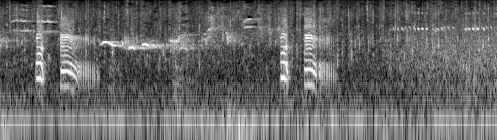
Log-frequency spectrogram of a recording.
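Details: Tokay gecko kept on a cricket diet sounds two paired calls, each a sharp bark-like note and a lower harmonic croak, about two and a half seconds apart, with soft bird whistles and low rumble behind.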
